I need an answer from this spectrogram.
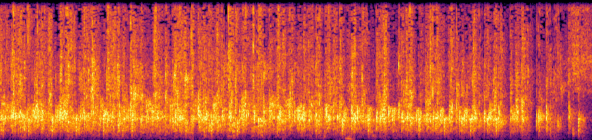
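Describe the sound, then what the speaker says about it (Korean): A church studio audience applauds continuously for a testimony guest, with a dense, loud clapping that stays even throughout before starting to thin out near the end. "김신혜 자매님께 다시 한번 박수 부탁드릴게요"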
